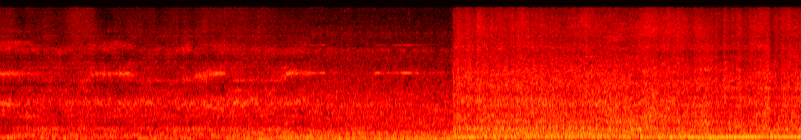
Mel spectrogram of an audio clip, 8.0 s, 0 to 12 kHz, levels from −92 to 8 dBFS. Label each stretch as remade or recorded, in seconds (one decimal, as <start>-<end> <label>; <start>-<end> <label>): 0.0-3.1 remade; 3.1-6.3 recorded; 6.3-8.0 remade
